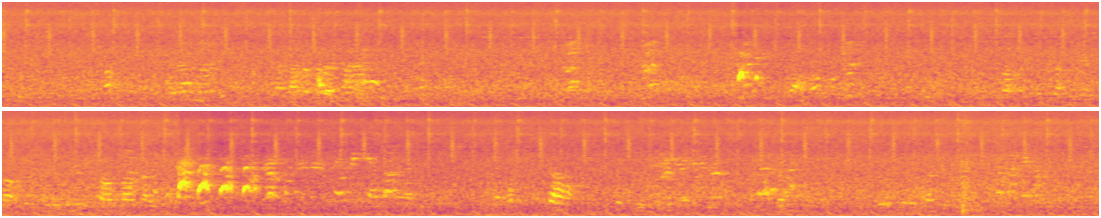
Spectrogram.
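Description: Young men and women talk and shout over the water.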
